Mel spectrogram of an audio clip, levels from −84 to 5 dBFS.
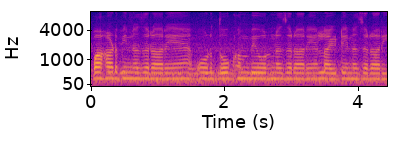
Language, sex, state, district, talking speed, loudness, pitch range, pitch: Hindi, female, Haryana, Jhajjar, 240 wpm, -20 LUFS, 195-205 Hz, 200 Hz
